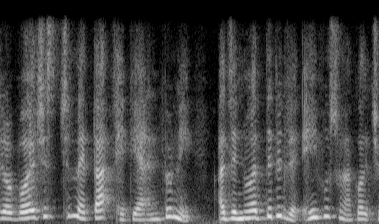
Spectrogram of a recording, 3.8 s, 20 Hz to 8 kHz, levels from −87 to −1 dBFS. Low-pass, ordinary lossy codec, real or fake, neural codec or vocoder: 7.2 kHz; none; fake; codec, 16 kHz in and 24 kHz out, 0.8 kbps, FocalCodec, streaming, 65536 codes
